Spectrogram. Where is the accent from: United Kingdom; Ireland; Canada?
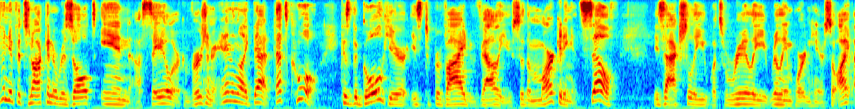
Canada; Like everybody growing up in Canada plays street hockey.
